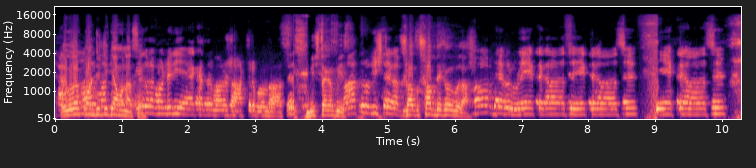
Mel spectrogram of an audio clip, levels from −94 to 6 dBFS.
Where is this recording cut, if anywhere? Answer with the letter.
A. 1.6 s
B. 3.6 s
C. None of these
B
